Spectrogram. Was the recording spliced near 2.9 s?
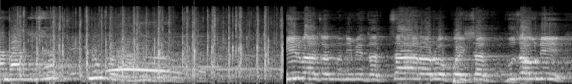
yes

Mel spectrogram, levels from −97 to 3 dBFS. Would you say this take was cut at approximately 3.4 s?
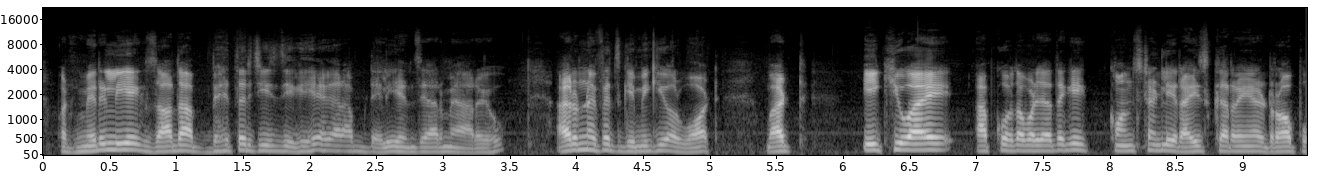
no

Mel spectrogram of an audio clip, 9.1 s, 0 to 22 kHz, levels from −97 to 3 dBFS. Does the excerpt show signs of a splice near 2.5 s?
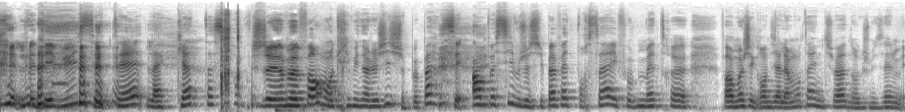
yes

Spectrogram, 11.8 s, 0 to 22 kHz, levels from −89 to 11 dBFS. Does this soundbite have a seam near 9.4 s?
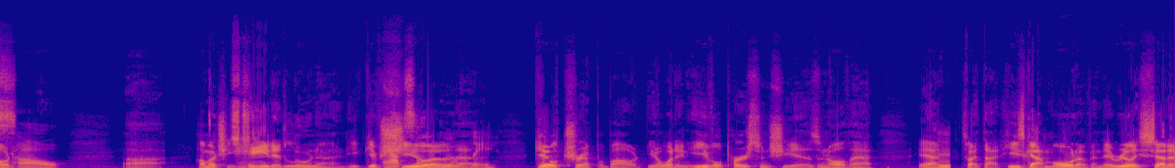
yes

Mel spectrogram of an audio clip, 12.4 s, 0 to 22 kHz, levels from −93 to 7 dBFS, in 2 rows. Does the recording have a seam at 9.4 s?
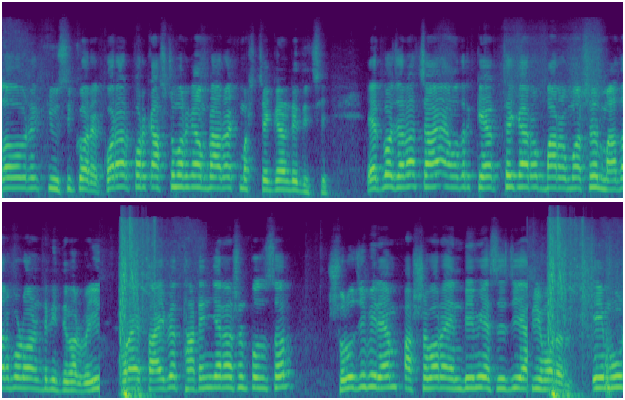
no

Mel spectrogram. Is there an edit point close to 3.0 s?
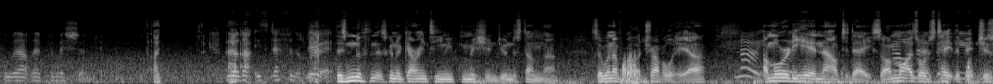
yes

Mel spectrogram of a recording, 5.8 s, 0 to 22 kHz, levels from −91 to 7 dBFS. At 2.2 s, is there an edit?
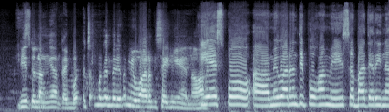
no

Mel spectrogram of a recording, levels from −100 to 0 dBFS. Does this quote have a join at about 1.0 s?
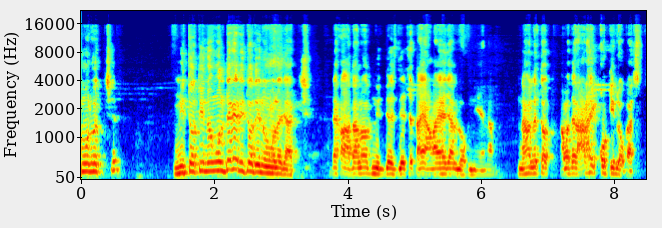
no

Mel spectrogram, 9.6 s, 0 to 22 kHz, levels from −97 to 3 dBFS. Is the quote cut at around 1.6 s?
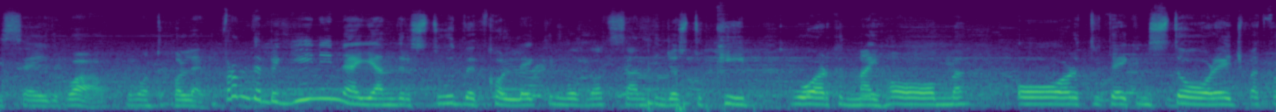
yes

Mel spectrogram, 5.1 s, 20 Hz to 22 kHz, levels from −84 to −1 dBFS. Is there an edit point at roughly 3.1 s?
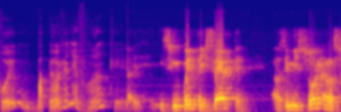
no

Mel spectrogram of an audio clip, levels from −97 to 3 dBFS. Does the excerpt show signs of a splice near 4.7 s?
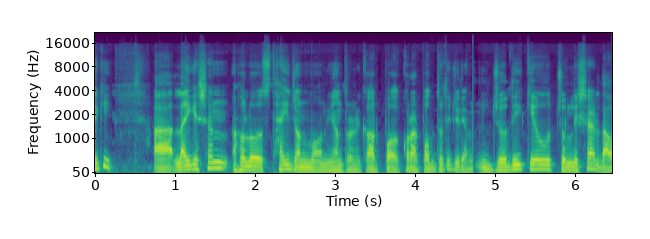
yes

